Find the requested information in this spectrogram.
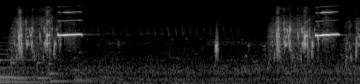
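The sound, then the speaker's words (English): A rusty blackbird sings two creaky, squeaky phrases, each a rough rasping cluster ending in a thin high whistle like an ungreased door hinge. One brief faint chip falls between them. “While it might sound like a door hinge that needs some grease, this is the song of the rusty blackbird.”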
